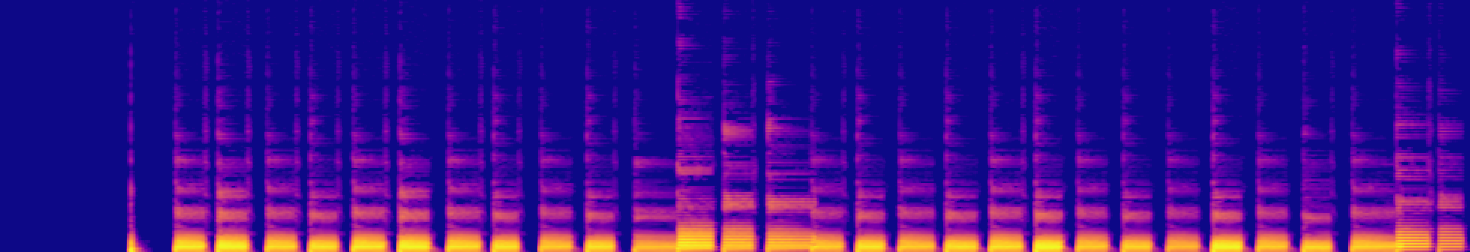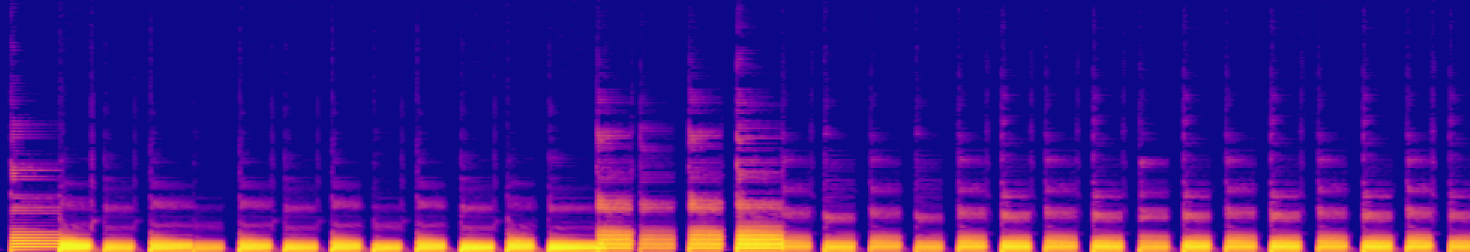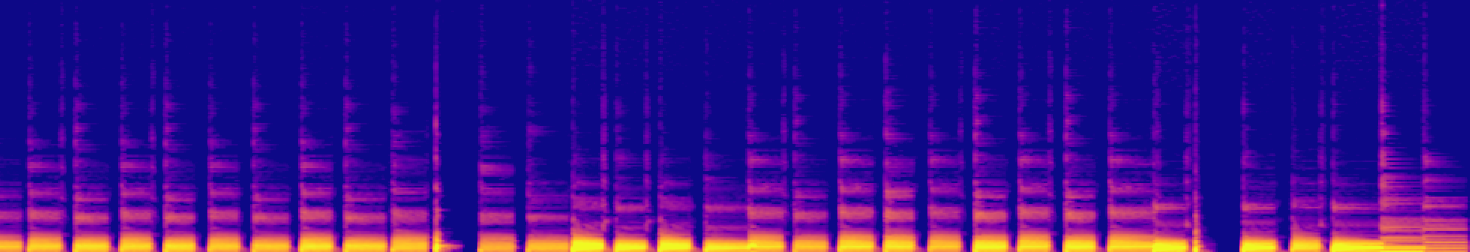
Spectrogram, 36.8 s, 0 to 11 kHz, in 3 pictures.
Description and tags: Song2 BASS Fa 4:4 80bpms
Bass, 80, rythm, Fa, Chord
